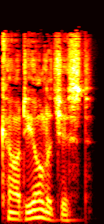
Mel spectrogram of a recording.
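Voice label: "cardiologist", British English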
